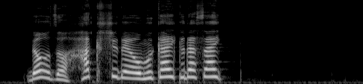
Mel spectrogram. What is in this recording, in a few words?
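"douzohakusyudeomukaekudasai", Japanese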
